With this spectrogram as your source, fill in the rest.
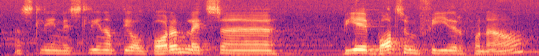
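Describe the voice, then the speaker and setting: A fairly high-pitched male voice, fairly slow and fairly even in intonation, with audible room echo. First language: Afrikaans. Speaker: gaming streamer. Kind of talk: live gameplay commentary. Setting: livestream. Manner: casual, relaxed.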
